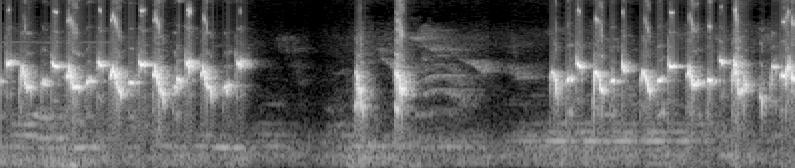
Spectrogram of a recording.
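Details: Yellow-vented bulbul in full, lively song, played to provoke reluctant males into singing: bubbly, warbling phrases rising and falling in quick bursts, broken by a short pause with two sharp notes.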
